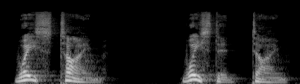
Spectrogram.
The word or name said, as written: waste time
